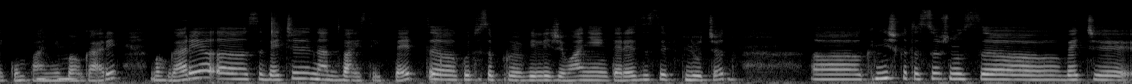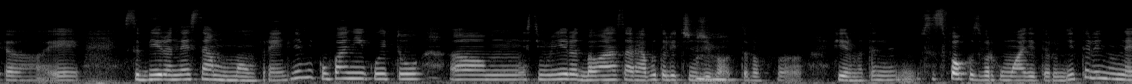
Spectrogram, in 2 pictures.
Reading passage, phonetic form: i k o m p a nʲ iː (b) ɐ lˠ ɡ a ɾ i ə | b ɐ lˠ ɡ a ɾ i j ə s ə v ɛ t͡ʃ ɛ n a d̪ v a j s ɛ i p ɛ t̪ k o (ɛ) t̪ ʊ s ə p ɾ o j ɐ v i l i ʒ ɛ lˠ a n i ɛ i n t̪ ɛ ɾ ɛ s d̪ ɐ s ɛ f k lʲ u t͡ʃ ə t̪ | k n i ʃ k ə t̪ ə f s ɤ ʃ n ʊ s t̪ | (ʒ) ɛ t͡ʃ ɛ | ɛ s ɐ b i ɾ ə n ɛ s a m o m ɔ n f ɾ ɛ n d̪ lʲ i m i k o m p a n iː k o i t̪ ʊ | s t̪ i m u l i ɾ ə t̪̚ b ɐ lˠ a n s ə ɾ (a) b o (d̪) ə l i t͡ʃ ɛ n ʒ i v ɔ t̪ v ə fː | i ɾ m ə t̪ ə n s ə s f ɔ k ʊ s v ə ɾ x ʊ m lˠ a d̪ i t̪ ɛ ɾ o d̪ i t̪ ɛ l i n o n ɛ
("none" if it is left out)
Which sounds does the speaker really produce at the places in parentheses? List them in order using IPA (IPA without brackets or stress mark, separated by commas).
b, i, v, a, t̪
